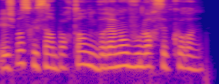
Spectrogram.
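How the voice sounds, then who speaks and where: A woman's voice: mid-range voice, steady tone, quick pace, warm tone. A young woman from Normandy answering interview questions casually, hesitating with many fillers. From Normandy, France. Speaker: interviewed regional beauty queen.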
